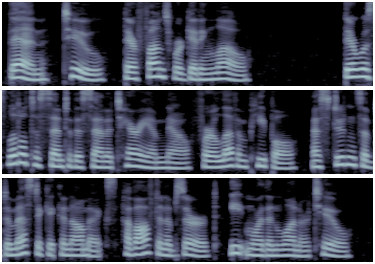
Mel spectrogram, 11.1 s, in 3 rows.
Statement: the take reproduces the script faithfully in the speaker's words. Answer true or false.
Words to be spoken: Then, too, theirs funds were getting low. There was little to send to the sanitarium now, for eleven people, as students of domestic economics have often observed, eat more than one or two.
false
